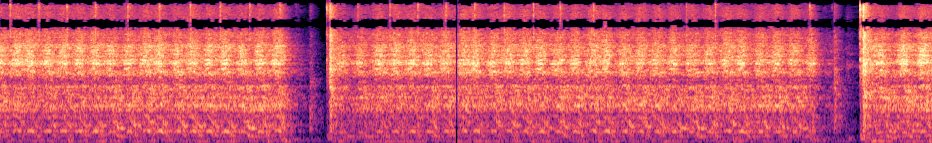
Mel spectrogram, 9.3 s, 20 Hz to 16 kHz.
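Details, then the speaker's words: 1964 Ford Galaxie 500 with 390 FE big block after decades in a junkyard; two long sluggish cranking bursts, never fires, battery nearly dead despite charging; carburetor not fueling also suspected. "you sound like it ain't getting any fire and it sounds like the battery is about dead even though that one's just on the charger i wish it would have started"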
